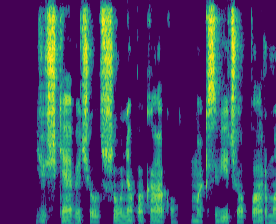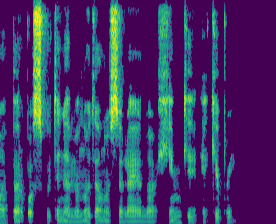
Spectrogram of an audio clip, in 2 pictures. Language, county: Lithuanian, Telšiai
